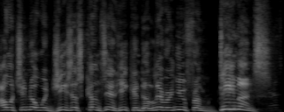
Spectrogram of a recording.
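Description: A man preaching a sermon, impassioned and shouting at the peaks in a sing-song preaching cadence. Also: very high voice, animated, brisk.

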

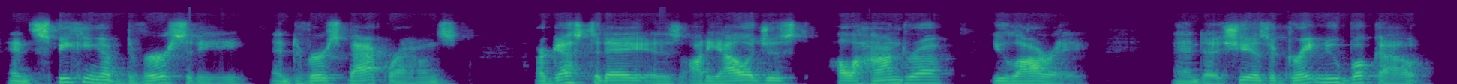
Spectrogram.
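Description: A podcast host with a medium-pitched voice introduces his female guest and puts questions to her. He comes across as friendly and measured, with occasional fillers, and the sound is lo-fi.

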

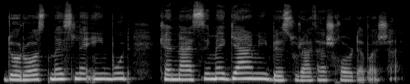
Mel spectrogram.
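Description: A woman narrates a storybook in a calm, even reading voice. Her tone is mellow and soft, and her voice sits a little high. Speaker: audiobook narrator.

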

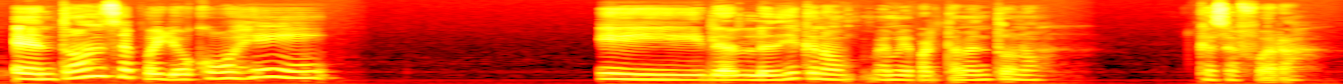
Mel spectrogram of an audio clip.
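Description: A woman, telling her own life story in an interview and sometimes sinking to a hush. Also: a little high, unhurried. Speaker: interview guest. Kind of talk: emotional personal testimony.

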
